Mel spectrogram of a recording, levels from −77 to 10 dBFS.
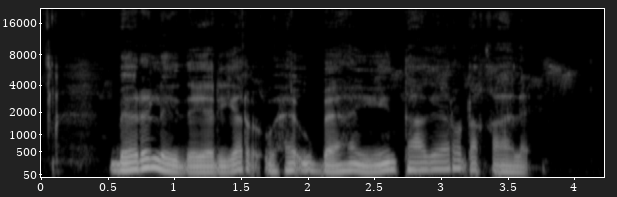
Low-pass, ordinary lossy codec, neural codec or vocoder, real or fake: none; none; vocoder, 44.1 kHz, 128 mel bands every 256 samples, BigVGAN v2; fake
